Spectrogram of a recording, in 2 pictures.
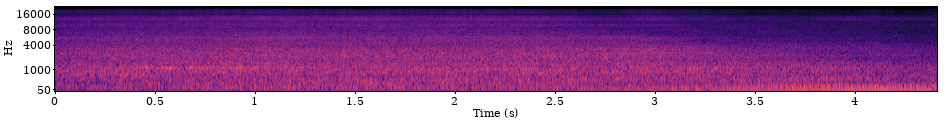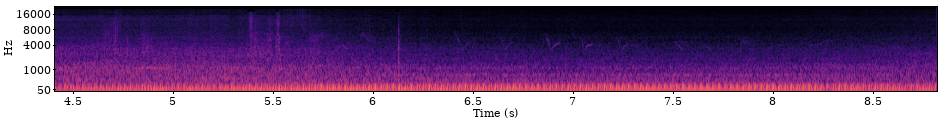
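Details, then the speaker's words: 1978 Oldsmobile Cutlass with HEI distributor, first start after sitting since 2005. After the initial rush it holds a quiet, smooth, even idle with lifter tick quieted, no stumble, running on all six. "sounds like it's running on all six as well wow unbelievable how nice this car runs"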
